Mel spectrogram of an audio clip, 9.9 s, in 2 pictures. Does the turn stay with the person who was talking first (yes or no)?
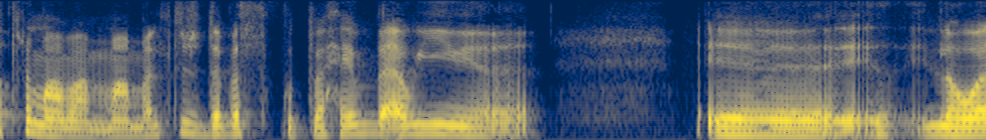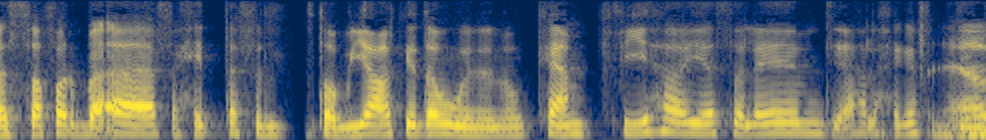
no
